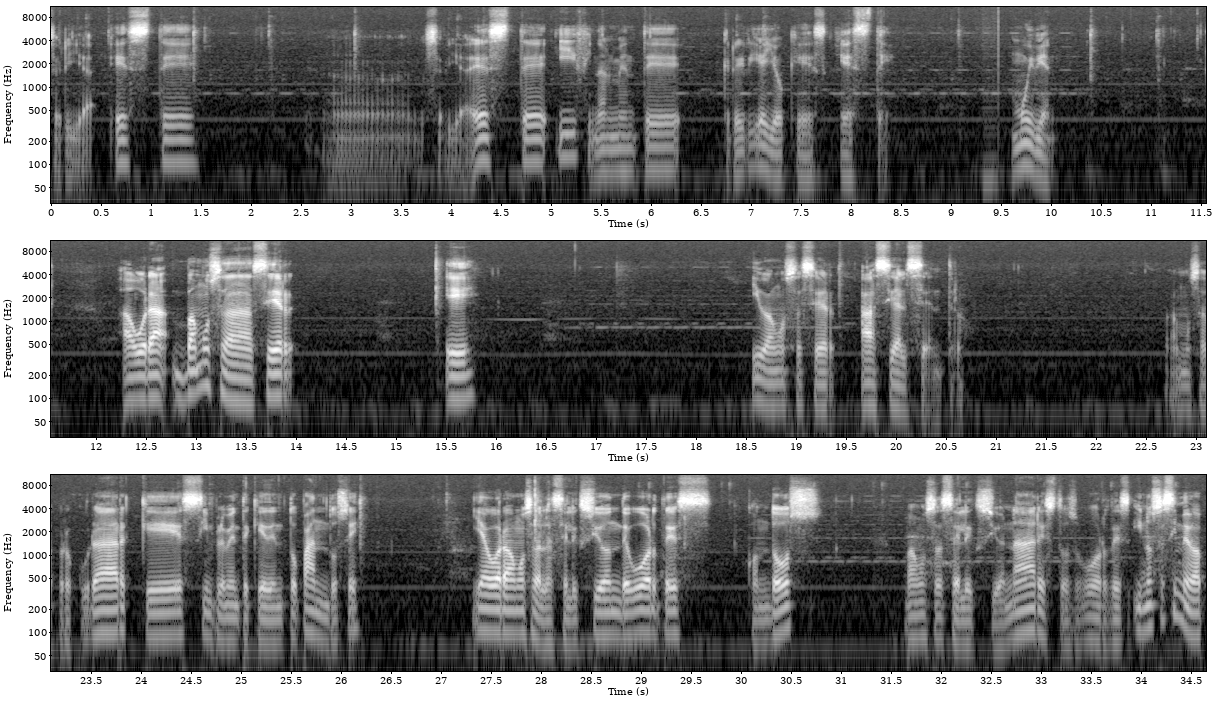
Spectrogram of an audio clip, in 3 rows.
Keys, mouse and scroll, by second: 1.3 shift+click, 1.7 shift+click, 2.6 shift+middle click, 3.4 shift+middle click, 3.7 click, 5.0 shift+click, 5.4 shift+middle click, 7.9 shift+click, 8.4 shift+scroll down 1, 8.7 middle click, 9.6 shift+click, 11.0-11.3 scroll down 1, 11.6 shift+click, 12.4-16.4 shift+drag, 16.4 e, 25.4 shift+click, 26.1-26.7 shift+scroll up 1, 27.0 scroll up 1, 27.4-28.6 shift+drag, 29.0 2, 30.2 click, 30.9 shift+click, 31.7 shift+click, 32.4 shift+click, 33.4 shift+click, 34.2 shift+click.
